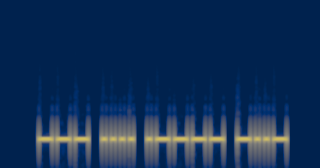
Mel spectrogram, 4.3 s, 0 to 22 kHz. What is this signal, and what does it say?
Morse code, heard as a keyed tone, about 20 wpm, 700 Hz. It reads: OH1X
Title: DXCC-100 Call Signs - 4 Characters - Repeated 3x - 20wpm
